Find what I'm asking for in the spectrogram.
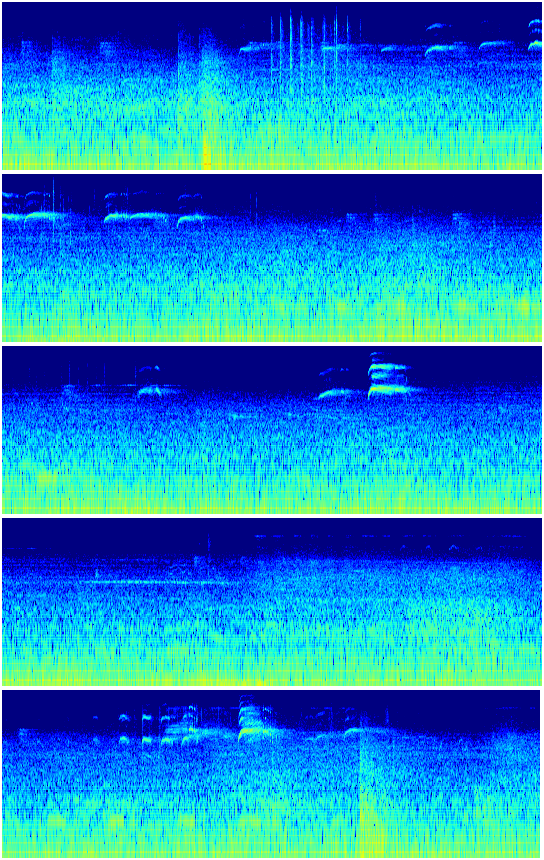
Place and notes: Poznan, Lazarz district, city ambience
recorded on my friends balcony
